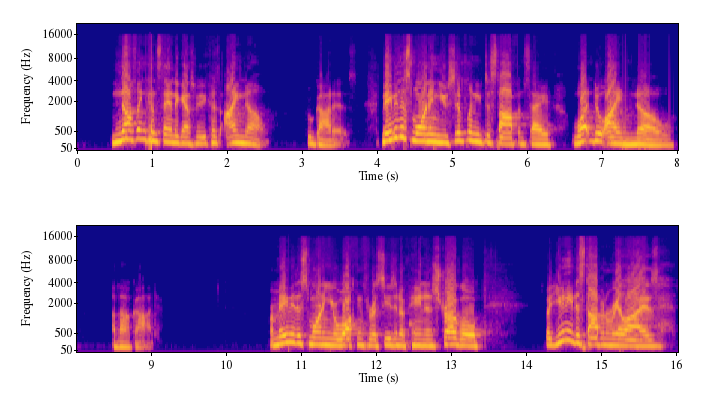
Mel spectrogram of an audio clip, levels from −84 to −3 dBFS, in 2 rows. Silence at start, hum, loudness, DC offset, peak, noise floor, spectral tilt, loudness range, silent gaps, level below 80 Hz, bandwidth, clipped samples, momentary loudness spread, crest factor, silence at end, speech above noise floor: 0.45 s; none; -19 LUFS; under 0.1%; -2 dBFS; -84 dBFS; -6 dB/octave; 5 LU; none; -50 dBFS; 16 kHz; under 0.1%; 11 LU; 18 dB; 0.15 s; 65 dB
